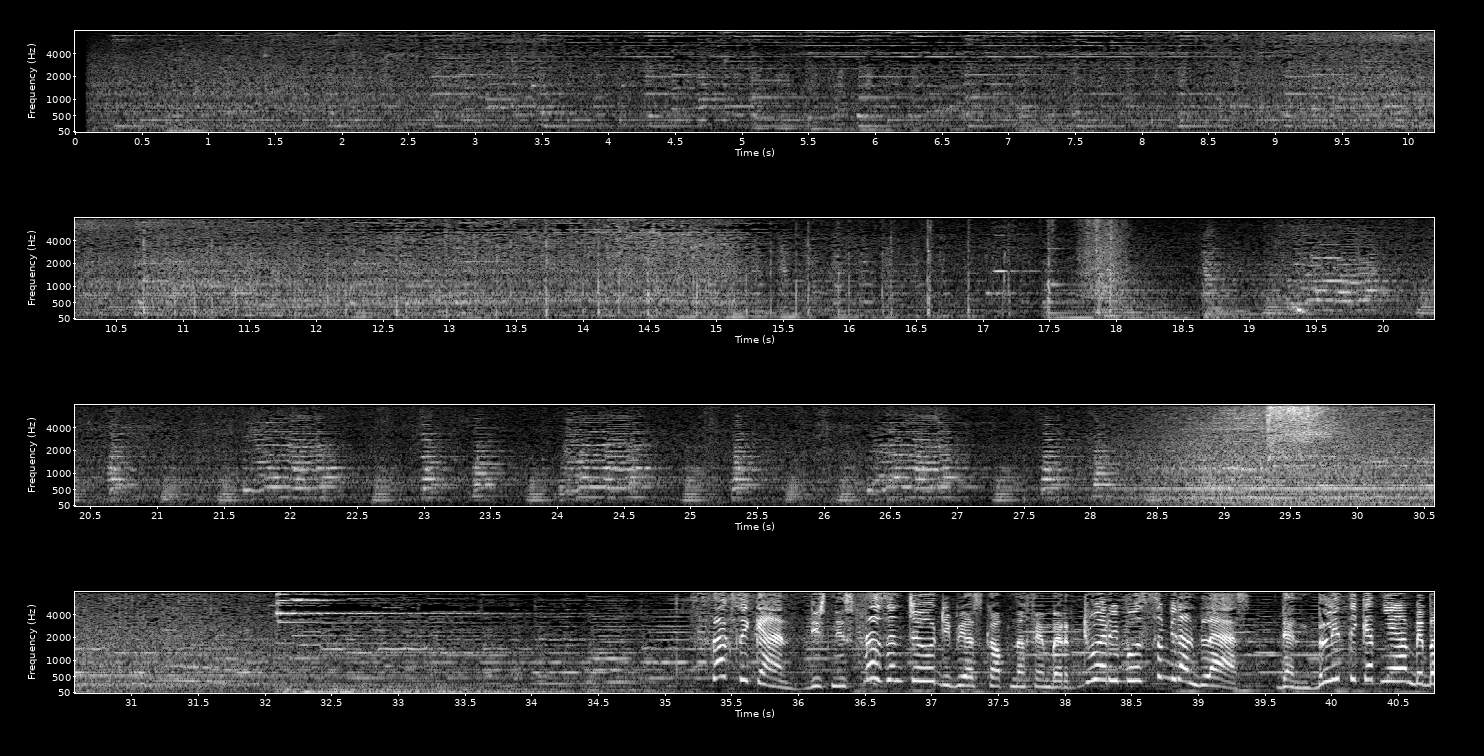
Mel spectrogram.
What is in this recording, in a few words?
Malay voice sample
